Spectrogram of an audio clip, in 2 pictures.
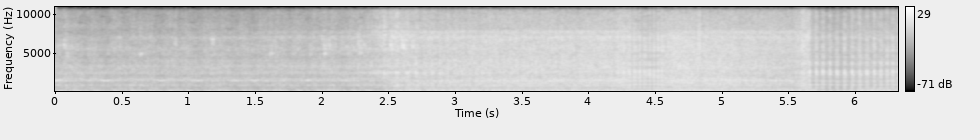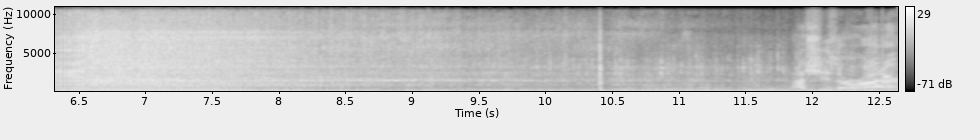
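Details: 1967 Chevrolet Impala 283 V8 just started after starter swap: uneven idle with sharp pops coughing back through the carburetor; exhaust sounds fine, no valve noise. Suspected stuck or non-sealing intake valve; black smoke noted.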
